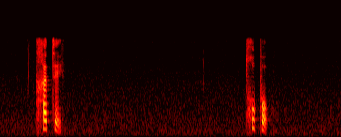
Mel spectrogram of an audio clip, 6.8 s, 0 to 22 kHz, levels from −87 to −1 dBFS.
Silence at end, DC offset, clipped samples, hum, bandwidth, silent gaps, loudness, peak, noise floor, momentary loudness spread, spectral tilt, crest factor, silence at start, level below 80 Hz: 1.5 s; under 0.1%; under 0.1%; none; 7.2 kHz; none; -35 LUFS; -10 dBFS; -70 dBFS; 20 LU; 0 dB/octave; 30 dB; 0.75 s; -88 dBFS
